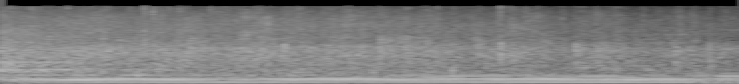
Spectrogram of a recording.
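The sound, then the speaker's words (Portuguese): An audience at a Portuguese-language church service applauds Jesus, clapping steadily in a dense, continuous wash of applause lasting a few seconds, while a sustained low keyboard chord holds underneath. “Aplauda Jesus se você crê.”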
